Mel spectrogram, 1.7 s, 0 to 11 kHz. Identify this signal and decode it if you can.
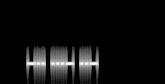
Morse code, heard as a keyed tone, about 50 wpm, 700 Hz. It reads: DVU
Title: All Cut Numbers - 3-Digit 50wpm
